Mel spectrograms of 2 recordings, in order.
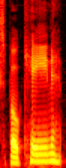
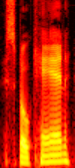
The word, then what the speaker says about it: Spokane: It looks like Spokane, but it's pronounced Spokane, Washington State.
